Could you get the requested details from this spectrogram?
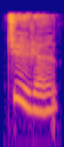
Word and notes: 巨人: jù rén

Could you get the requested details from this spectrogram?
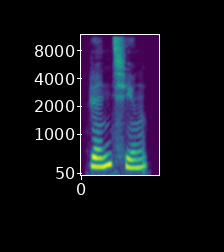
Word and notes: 人情: rén qíng

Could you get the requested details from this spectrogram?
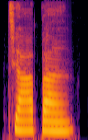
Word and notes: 加班: jiā bān

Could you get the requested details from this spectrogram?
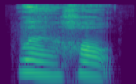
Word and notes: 问候: wèn hòu

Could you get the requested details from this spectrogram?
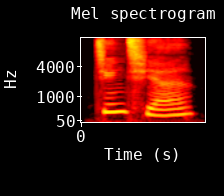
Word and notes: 金钱: jīn qián

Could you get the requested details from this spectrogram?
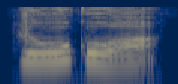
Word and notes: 如果: rú guǒ

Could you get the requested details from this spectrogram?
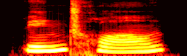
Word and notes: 临床: lín chuáng

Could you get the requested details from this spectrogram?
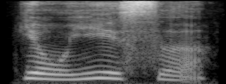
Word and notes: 有意思: yǒu yì si

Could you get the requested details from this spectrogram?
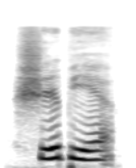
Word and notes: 识别: shí bié

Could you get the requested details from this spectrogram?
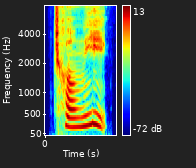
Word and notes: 诚意: chéng yì

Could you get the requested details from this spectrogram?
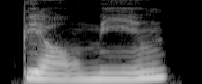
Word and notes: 表明: biǎo míng

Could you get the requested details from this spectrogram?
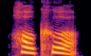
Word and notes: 好客: hào kè

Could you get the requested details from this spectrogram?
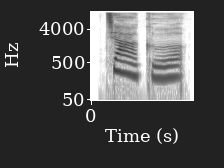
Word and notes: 价格: jià gé

